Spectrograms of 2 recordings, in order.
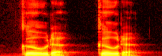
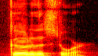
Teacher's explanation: we pronounce Tu as da but this is when two is after a vowel and before a consonant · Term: fast D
